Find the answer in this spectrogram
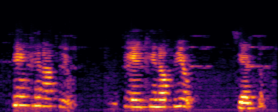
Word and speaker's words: Thinking of You: Esa TH, lengua entre los dientes. Thinking of you.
